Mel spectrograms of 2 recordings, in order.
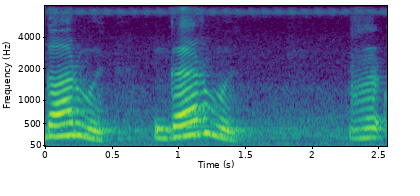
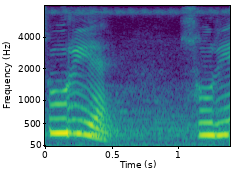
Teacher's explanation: जैसे सूर्य, सूर्य के अंदर य जो है य के ऊपर रे लगा है, लेकिन हम इसका उच्चारण जो है य से पहले कर रहे हैं। यानी ये सारे के सारे जो रे हैं ये हमेशा अधूरे रे होते हैं, स्वर रहित रे होते हैं।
